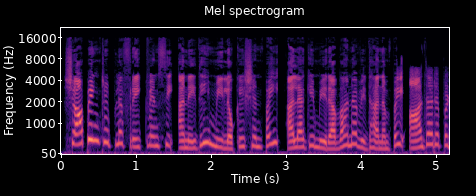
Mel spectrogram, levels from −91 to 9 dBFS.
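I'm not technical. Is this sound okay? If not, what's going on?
No. From about 4.48 s, right after "లొకేషన్పై అలాగే మీ రవాణా", the speech turns dull and gritty until the end. That's a Bluetooth SBC bit pool drop: the connection got crowded, so the phone squeezed the sound into far fewer bits, losing the crisp highs.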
